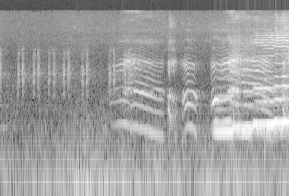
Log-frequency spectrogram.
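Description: A newborn baby crying: a few short wailing cries, starting a little under two seconds in. Music with steady held notes comes in near the end.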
